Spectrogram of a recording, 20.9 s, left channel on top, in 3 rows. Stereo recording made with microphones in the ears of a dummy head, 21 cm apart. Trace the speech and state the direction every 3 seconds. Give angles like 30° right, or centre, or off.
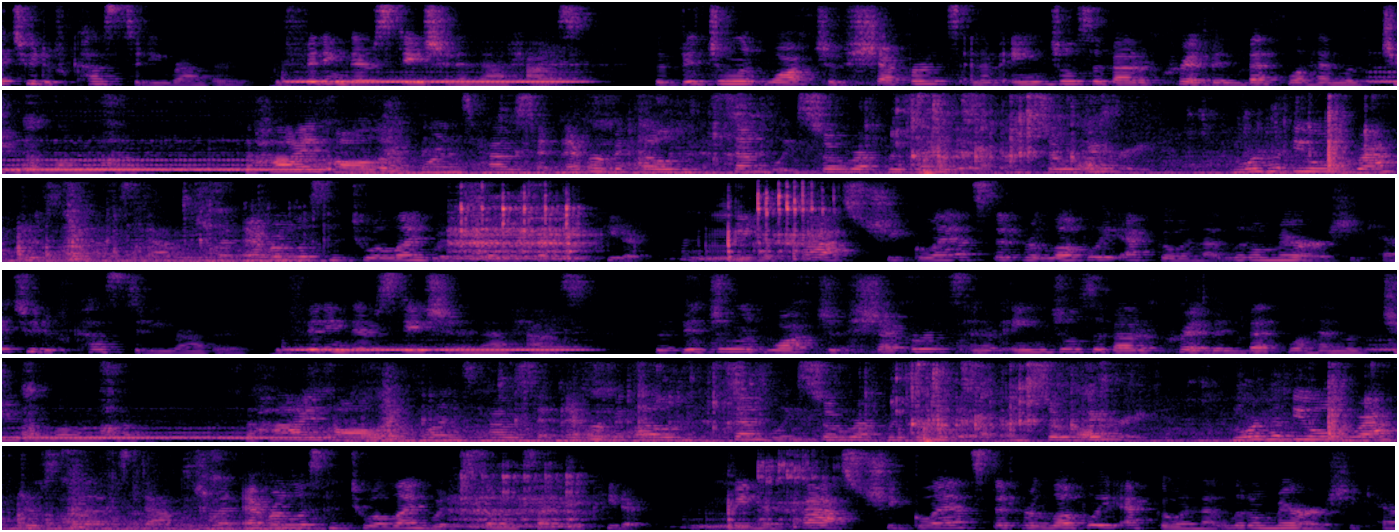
50° left, 50° left, 30° left, 10° left, 20° right, 40° right, 50° right.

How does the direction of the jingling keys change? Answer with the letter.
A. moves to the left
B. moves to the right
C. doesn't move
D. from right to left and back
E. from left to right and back
A.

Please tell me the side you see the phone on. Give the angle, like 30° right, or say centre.
50° left.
